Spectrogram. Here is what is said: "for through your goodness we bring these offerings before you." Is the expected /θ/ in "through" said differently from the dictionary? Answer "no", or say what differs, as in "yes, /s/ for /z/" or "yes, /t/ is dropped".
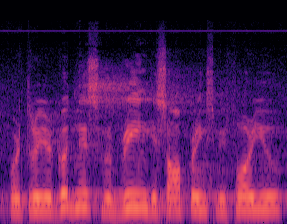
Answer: yes, /t/ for /θ/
